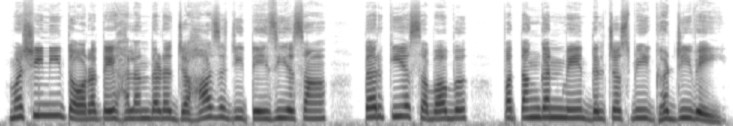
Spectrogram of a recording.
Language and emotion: Sindhi, neutral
